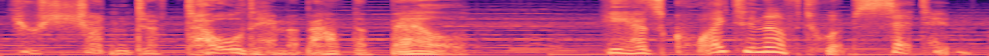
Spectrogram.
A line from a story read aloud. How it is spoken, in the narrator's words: Whittam hissed to the doctor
